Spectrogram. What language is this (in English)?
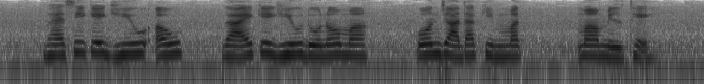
Chhattisgarhi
